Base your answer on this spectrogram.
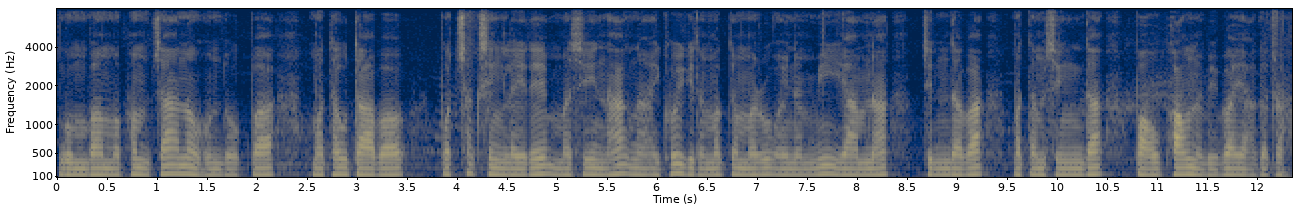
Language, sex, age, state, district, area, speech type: Manipuri, male, 45-60, Manipur, Churachandpur, rural, read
